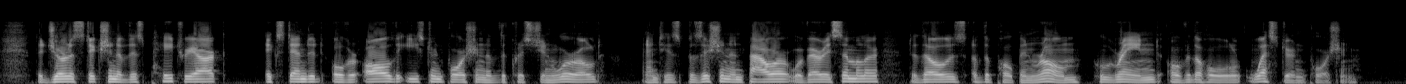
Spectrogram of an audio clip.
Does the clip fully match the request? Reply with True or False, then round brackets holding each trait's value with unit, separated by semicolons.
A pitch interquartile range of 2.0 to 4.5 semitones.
True (3.1 semitones)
